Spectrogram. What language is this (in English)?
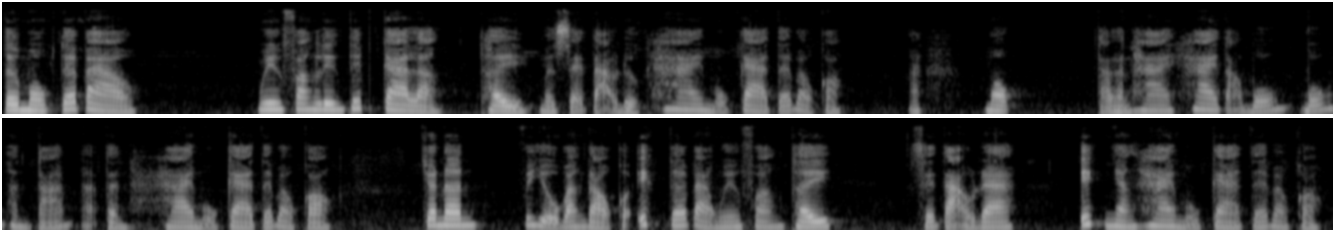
Vietnamese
